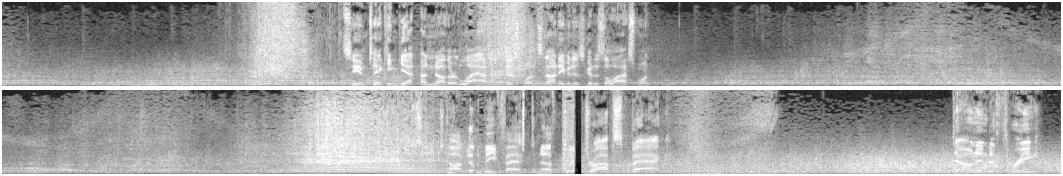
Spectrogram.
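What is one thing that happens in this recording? A race car engine roars loudly at speed, its pitch rising and falling as it passes.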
